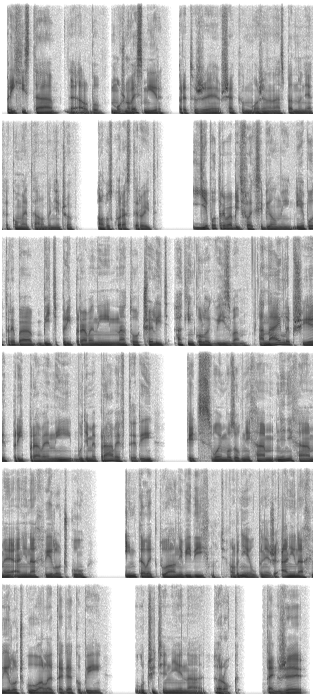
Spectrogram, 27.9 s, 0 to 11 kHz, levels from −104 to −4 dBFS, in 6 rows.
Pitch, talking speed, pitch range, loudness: 100 Hz, 130 wpm, 90-110 Hz, -25 LUFS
